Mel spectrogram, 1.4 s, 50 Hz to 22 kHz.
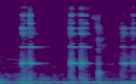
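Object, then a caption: Glass drinking tumbler. A vintage Burger King Star Wars drinking glass tumbler is tapped seven times, in loose pairs and a single tap. Each tap gives a quiet, bright glassy clink with a short ring near 1 kHz and 2.7 kHz over a steady low hum.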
